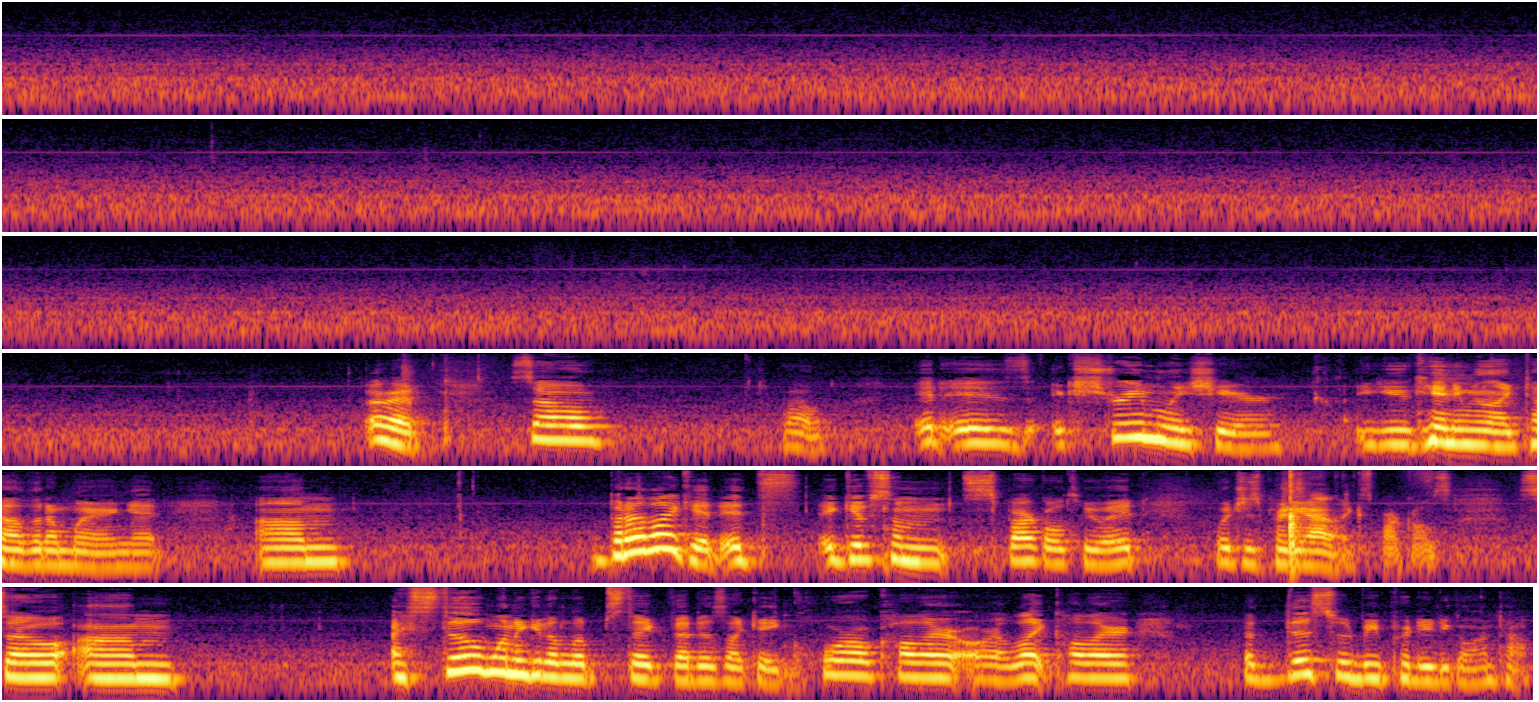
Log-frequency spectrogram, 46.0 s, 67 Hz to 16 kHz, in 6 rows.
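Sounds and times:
faint high-pitched whine: 0.0 - 46.0
low recording hiss: 0.0 - 46.0.

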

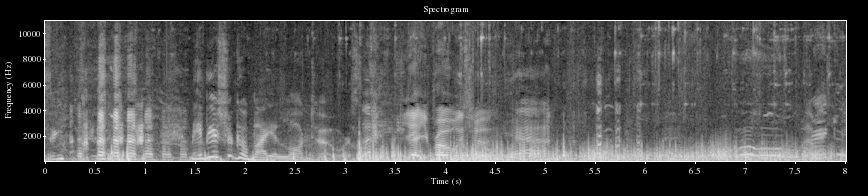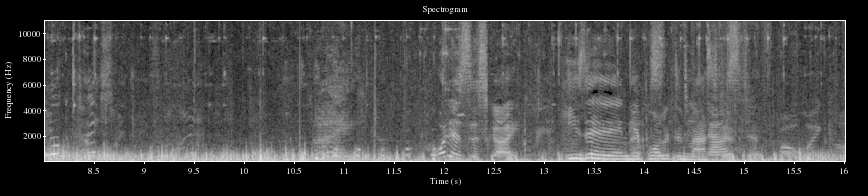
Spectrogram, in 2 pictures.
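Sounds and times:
wind rumbling on microphone: 0.0 - 16.0
faint voices talking: 1.2 - 16.0.

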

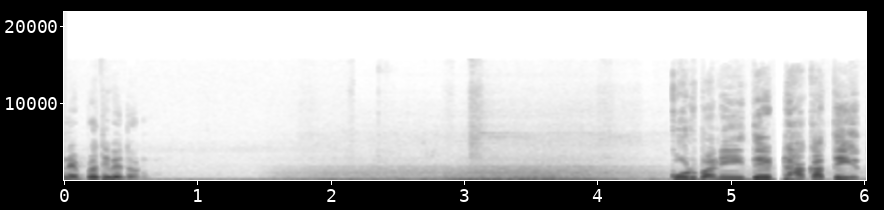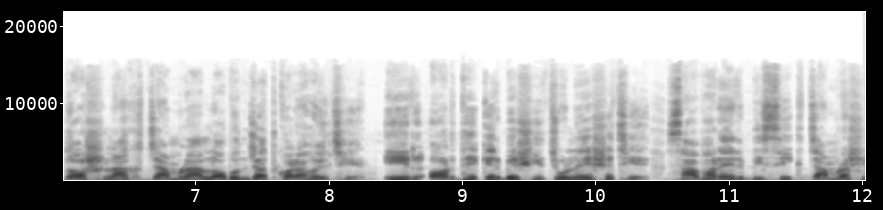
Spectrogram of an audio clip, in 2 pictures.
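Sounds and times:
traffic engine hum: 1.2 - 6.6.

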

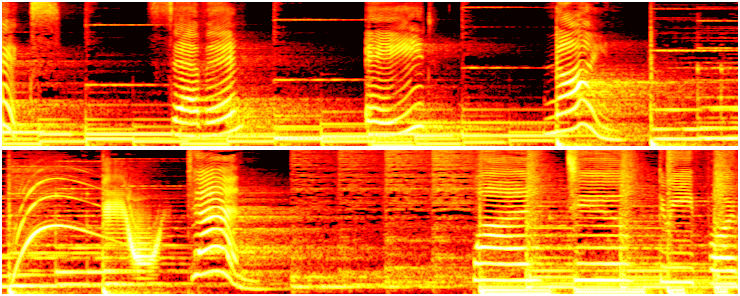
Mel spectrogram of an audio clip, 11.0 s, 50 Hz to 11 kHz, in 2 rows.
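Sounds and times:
children's background music: 0.0 - 11.0
cartoon boing sound effects: 5.6 - 6.9.

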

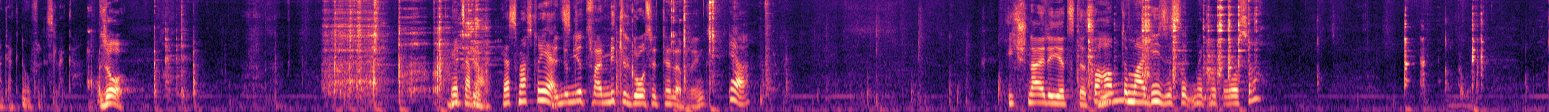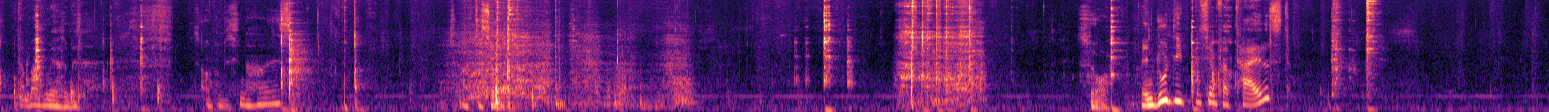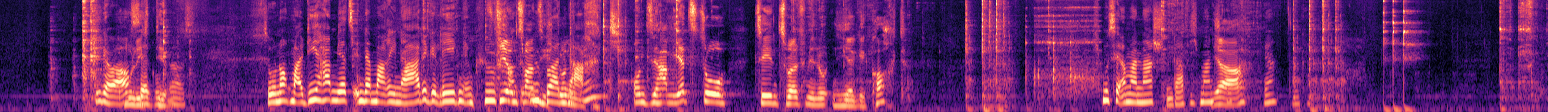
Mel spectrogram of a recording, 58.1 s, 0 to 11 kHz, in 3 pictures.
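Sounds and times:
metal spatula scraping steel pot: 4.0 - 6.2, 51.5 - 52.6, 57.4 - 58.0
plates and cutlery clinking: 4.0 - 6.4, 13.3 - 15.8, 17.3 - 21.6, 25.2 - 27.4, 28.8 - 32.1, 33.2 - 35.0, 35.9 - 36.7, 50.8 - 52.5, 54.9 - 56.7.

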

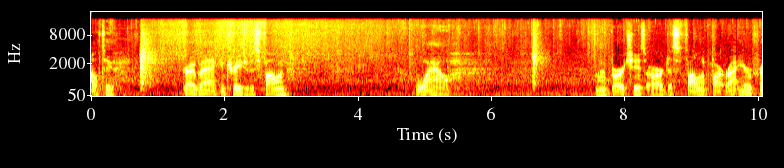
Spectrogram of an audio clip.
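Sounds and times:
freezing rain patter: 0.0 - 10.0.

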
